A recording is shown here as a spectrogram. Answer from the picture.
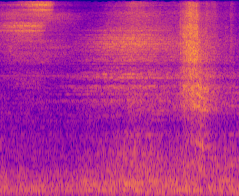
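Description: Anime soundtrack with music under a rushing noise that builds, ending in a loud whoosh as a thrown temari ball flies in.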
